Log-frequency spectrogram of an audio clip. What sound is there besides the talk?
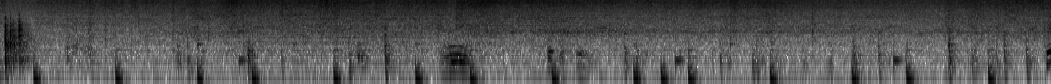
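bacon sizzling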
